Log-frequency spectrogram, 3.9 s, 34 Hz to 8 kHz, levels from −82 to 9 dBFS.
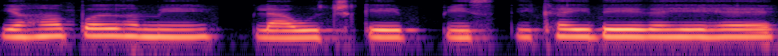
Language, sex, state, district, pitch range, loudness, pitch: Hindi, male, Maharashtra, Gondia, 215-230 Hz, -15 LUFS, 225 Hz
